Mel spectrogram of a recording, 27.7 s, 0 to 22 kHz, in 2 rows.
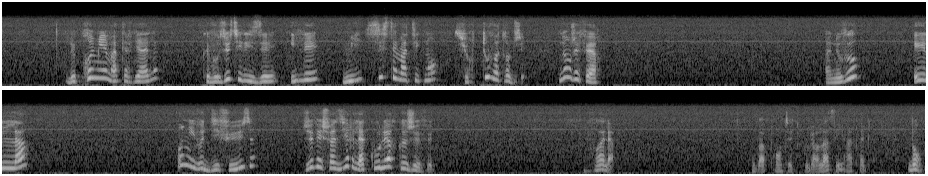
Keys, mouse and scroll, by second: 9.8 click, 14.7 click, 17.8 click.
